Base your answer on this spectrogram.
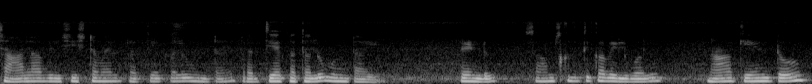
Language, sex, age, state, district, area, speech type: Telugu, male, 18-30, Andhra Pradesh, Palnadu, urban, spontaneous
